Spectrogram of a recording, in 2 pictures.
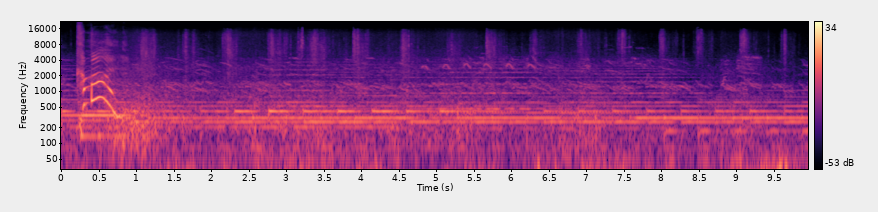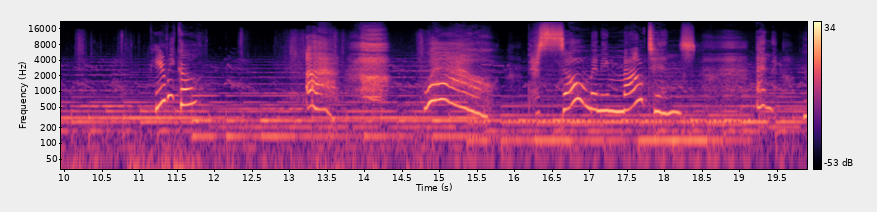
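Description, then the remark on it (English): Many seagulls calling, a handful of harsh, swooping cries bunched together in the second half, loud above a steady humming background. “Do you hear that? I hear seagulls.”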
